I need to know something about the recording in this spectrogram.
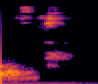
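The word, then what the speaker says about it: Fiennes: And she was in Dust with, okay, here I don't know how to say his last name, with Joseph Finas, because my brain wants to say Finas.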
